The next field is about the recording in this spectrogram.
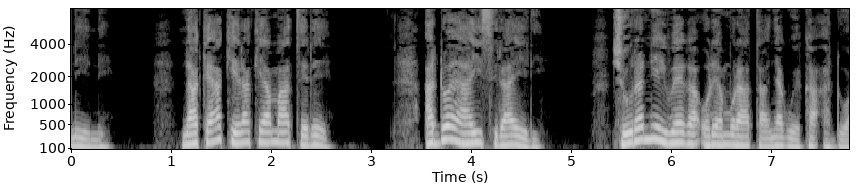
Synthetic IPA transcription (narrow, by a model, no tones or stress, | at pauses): neːne | nakɛakeːɾakeamaːteɾe | adoajaisiɾaɛɾi | ʃoːɾaneeiwɛɣaʔoɾeamoɾaːtaːɲaɣwekaʔadoa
